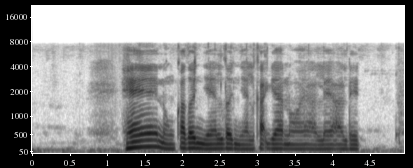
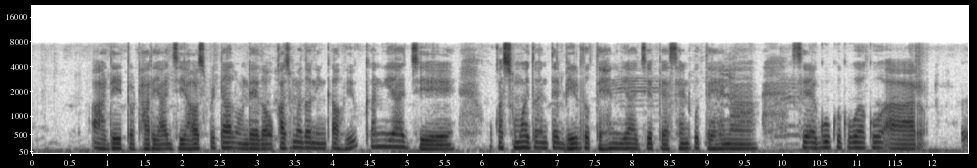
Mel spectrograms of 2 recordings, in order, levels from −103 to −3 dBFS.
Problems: constant background noise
